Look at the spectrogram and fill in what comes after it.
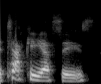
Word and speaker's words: Takayasu: And Artie also has a very rare vasculitis called Takayasu's. Did I pronounce that right? – You've pronounced it better than most people tend to. – I've been practising. – Yeah, Takayasu's.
